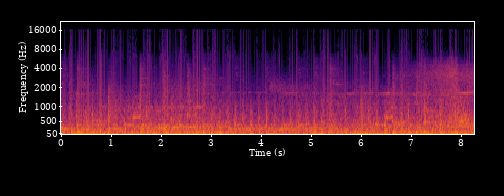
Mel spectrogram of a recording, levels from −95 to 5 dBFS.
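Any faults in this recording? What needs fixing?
Interleaved audio read as planar runs through the whole clip. Each block of alternating left and right samples is split in half, the first half treated as left and the second as right, so both channels play at half speed in parallel. The sound drops a full octave, comes out doubled, and chops at about 47 Hz, a 21.33 ms block period that fits a 1024-sample buffer. To prevent it, make sure the reader's declared sample layout matches the buffer's actual interleaved format.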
